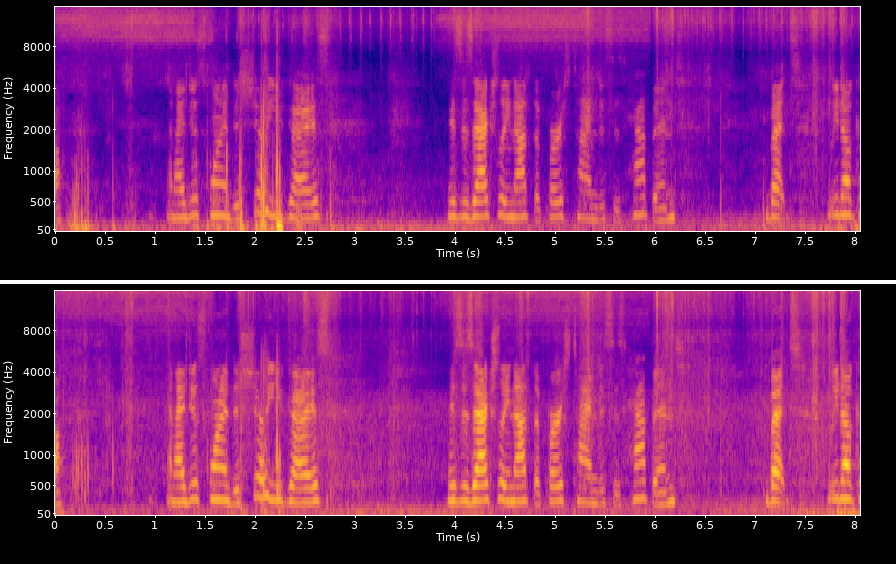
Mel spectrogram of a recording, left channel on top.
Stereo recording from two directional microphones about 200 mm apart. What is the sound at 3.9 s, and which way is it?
Speech, 25° right (ahead or behind).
